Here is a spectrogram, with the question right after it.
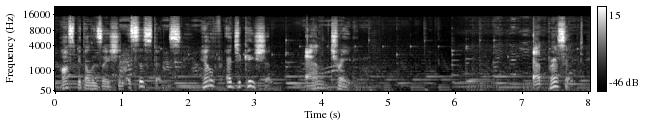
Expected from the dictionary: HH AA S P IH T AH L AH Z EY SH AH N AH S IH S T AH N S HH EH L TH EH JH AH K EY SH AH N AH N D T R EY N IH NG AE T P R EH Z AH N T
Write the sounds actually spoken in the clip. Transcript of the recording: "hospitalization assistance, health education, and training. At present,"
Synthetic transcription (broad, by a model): HH AA S P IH T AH L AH Z EY SH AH N AH S IH S T AH N S HH EH L TH EH JH AH K EY SH AH N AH N T R EY N IH NG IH T P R EH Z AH N T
